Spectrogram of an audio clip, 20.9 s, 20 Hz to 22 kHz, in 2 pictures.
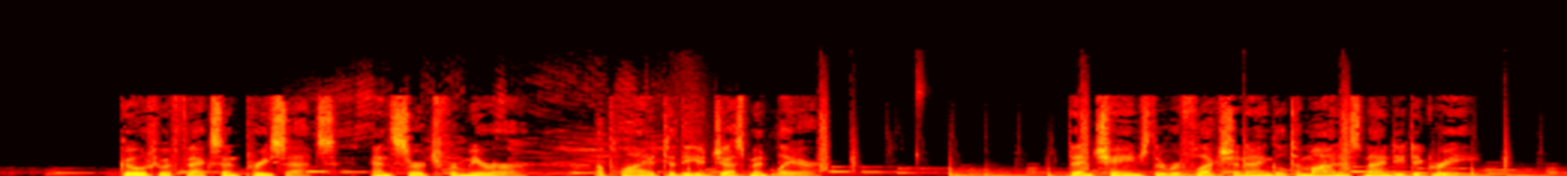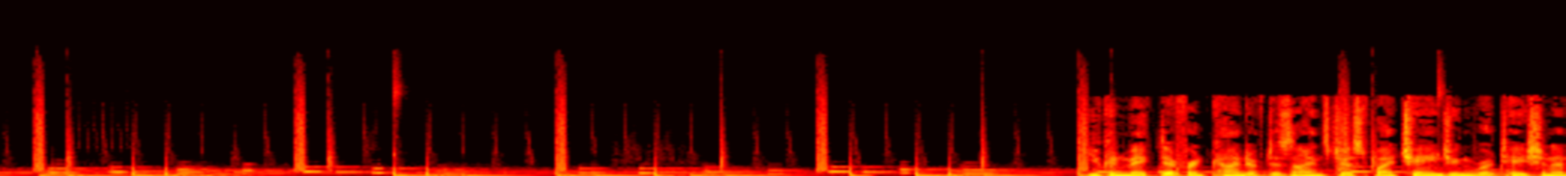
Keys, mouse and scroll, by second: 0.2 click, 1.3-2.7 typing, 3.8-6.3 drag, 10.8 Return, 12.3-13.8 scroll down 1, 13.8-14.3 scroll up 1, 14.3-15.7 scroll down 1, 15.7 click, 15.7 click, 16.7 r, 17.7-20.8 drag.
